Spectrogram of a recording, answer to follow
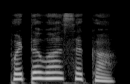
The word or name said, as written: ಪಟವಾಸಕ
